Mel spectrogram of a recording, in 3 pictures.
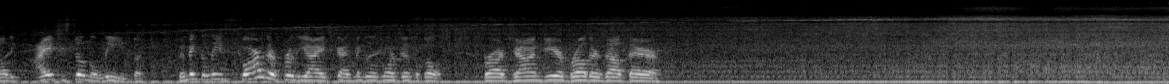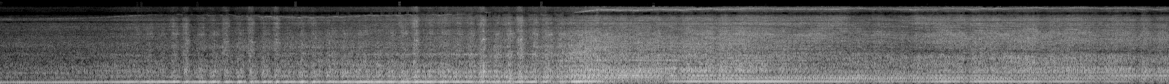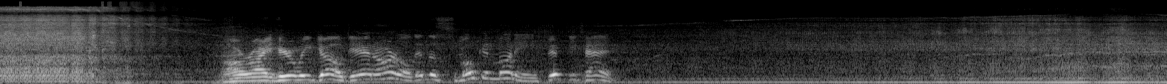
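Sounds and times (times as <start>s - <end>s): tractor engine under load: 0.0s - 35.0s.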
